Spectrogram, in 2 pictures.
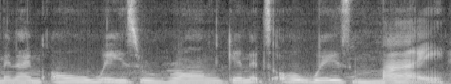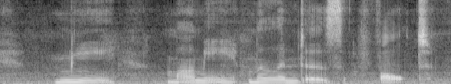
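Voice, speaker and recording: Chatty mother laughing through a slow vlog. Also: medium pitch, vocal fry, slight background noise. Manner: chatty, laughs often, sarcastic asides. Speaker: vlogger and mother. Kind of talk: casual chat.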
